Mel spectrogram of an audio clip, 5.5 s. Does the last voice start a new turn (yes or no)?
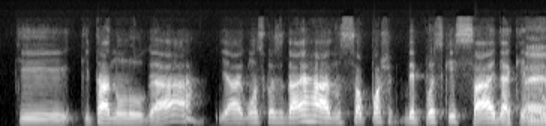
yes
